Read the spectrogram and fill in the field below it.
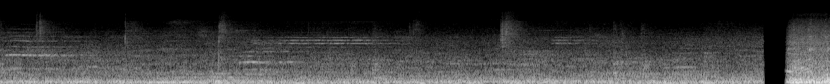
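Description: Footsteps tap on a hard floor, coming closer.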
